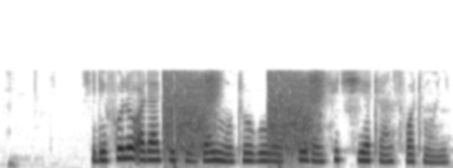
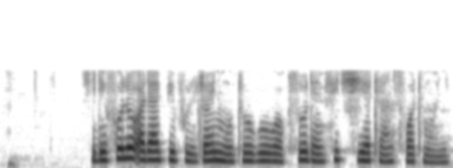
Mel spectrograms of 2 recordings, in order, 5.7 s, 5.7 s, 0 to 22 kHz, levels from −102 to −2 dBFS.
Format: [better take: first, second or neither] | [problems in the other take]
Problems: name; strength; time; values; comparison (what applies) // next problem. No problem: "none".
second | background sound (Gunshot, gunfire); 4 dB below the speech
